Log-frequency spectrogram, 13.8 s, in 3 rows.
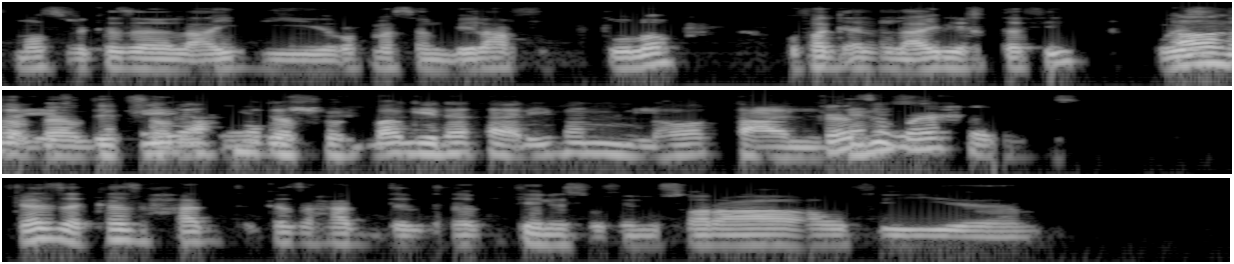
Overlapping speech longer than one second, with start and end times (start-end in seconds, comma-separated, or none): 4.4-5.8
